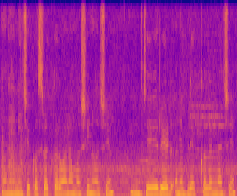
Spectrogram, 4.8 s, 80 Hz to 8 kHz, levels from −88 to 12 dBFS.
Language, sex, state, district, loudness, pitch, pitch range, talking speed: Gujarati, female, Gujarat, Gandhinagar, -16 LUFS, 240 Hz, 235-250 Hz, 165 wpm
